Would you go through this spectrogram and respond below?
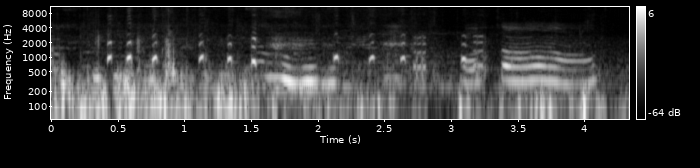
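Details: A meerkat on its first outdoor walk, encountering an alpaca, gives rapid, repeated high chirps followed by longer, wavering whining calls.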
